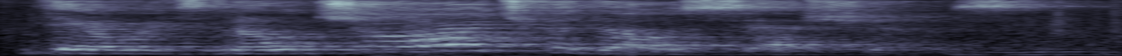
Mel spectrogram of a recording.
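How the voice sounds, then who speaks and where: A woman's voice: on the low side, sing-song, takes it slowly, darkish tone. A woman congregant asking a long, roundabout question and circling her point with examples. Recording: echoey room, mic far off, faint noise.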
